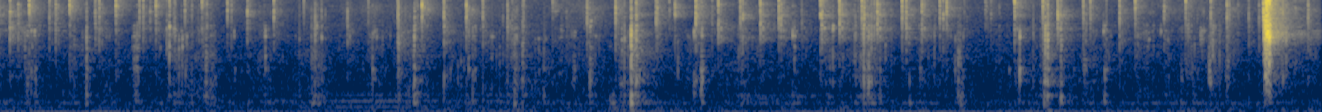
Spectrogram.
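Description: A small hollow pink plastic lipstick tube with a gold decorative emblem is held in a gloved hand and tapped and scratched with long acrylic nails. The sound is a quiet, dense run of quick, bright clicks and scratchy crinkles with almost no low end, each tick dying out instantly. One sharper, louder tap stands out near the end.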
